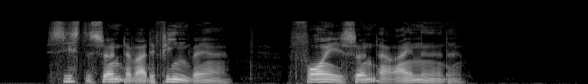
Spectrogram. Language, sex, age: Danish, male, 66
